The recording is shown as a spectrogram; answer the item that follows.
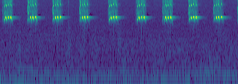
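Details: A field cricket, an insect of fields and forest edges in late summer and fall, chirps in crisp, shrill pulses spaced roughly half a second apart, each burst slightly trilled, over a quiet low rumble.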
